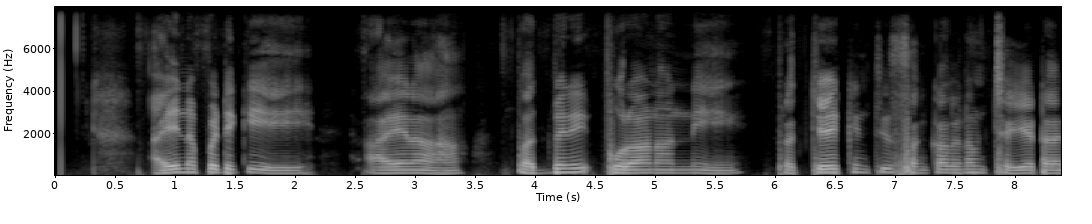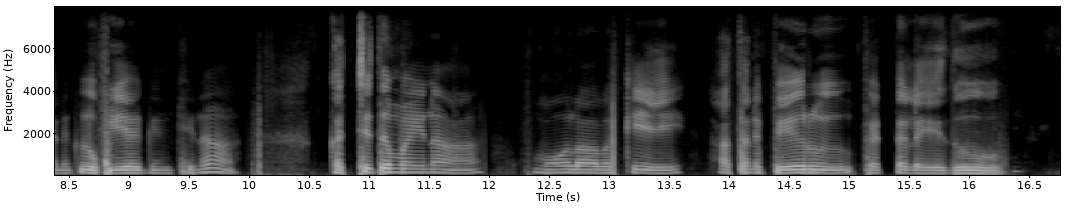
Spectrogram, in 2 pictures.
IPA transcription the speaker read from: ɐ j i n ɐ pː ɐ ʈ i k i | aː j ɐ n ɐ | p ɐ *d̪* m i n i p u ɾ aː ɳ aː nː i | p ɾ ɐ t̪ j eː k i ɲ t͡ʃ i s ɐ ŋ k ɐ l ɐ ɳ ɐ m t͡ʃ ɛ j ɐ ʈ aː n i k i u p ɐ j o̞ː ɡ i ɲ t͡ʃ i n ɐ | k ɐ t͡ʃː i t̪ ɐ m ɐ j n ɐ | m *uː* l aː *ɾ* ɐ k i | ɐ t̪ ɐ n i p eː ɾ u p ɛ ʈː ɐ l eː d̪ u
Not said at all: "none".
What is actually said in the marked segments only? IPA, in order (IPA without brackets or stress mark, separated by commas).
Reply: d̪, ɔː, l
